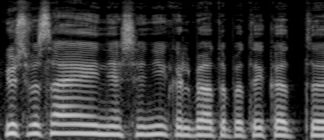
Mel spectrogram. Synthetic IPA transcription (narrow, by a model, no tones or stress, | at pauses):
juːsʲʋʲɪsɑːjnʲɛʃʲɛnʲiːkɐlʲbʲeːjoːt̪ɐpʲɛt̪ɐɪkɐt̪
